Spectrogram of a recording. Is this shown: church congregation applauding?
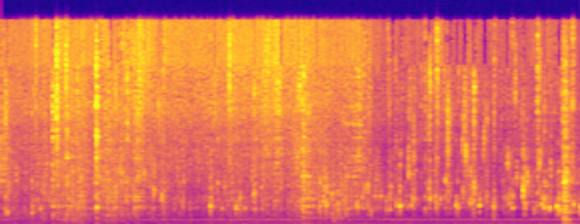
no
